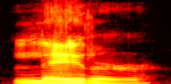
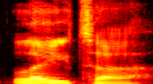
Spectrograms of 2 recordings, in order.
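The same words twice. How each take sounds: First: It is said with an American accent. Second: It is said with a British accent.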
